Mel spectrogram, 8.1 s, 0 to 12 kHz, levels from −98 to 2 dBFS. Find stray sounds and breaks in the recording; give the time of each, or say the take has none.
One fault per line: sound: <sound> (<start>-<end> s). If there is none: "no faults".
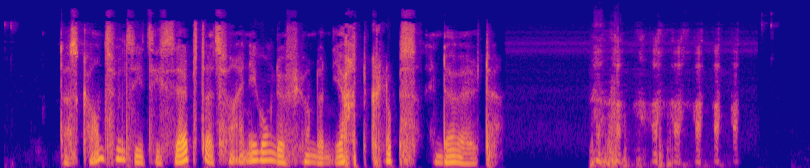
sound: laugh (5.9-7.4 s)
